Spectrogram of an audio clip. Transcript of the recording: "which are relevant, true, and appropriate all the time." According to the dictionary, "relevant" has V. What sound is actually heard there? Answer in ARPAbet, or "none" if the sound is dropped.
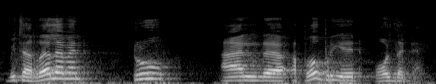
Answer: V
